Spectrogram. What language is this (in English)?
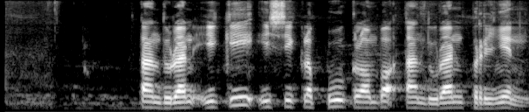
Javanese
